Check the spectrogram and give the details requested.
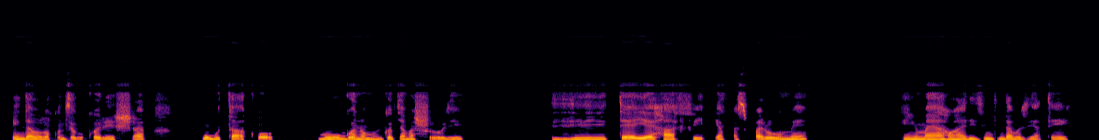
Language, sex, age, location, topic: Kinyarwanda, female, 18-24, Huye, agriculture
